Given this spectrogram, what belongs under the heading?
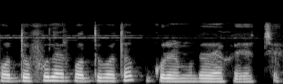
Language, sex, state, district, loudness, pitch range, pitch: Bengali, male, West Bengal, Dakshin Dinajpur, -15 LUFS, 140-165 Hz, 155 Hz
